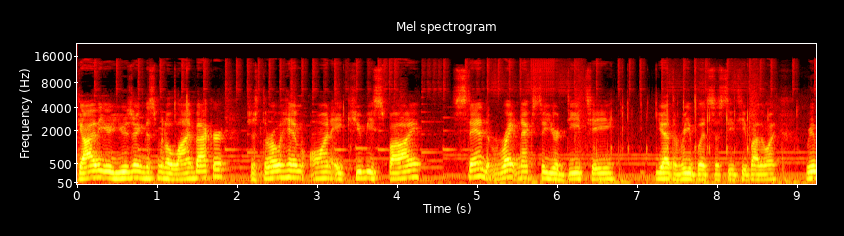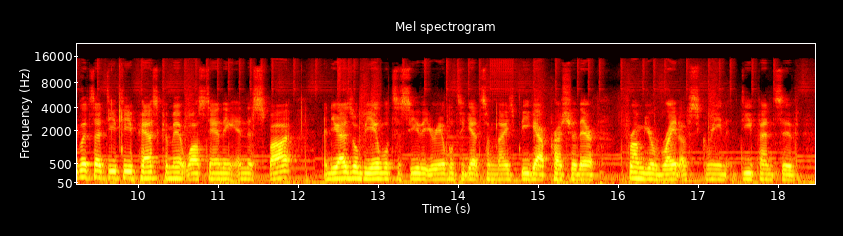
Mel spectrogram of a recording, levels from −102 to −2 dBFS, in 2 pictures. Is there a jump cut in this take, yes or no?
no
